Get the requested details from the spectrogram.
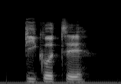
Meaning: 1. to peck 2. to bug, to pester, to annoy 3. to itch, to prickle 4. to tingle
- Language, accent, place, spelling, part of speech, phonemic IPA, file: French, France, Lyon, picoter, verb, /pi.kɔ.te/, LL-Q150 (fra)-picoter.wav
